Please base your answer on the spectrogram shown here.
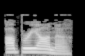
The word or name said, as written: aubriana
